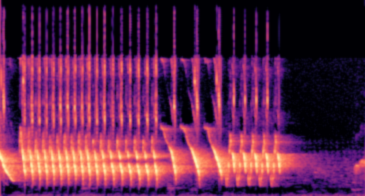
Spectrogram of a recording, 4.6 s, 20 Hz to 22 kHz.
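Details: Canary song used as a lure to make other songbirds sing: fast trill of rapid descending notes near 3–4k, then several slower downward-sweeping whistles, ending in a short pause.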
